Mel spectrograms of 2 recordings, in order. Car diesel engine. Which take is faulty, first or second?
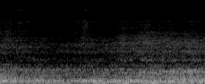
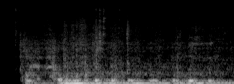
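second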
